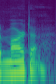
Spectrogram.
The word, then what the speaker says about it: Martha: It could be spelled with a T, but like I got a buddy who's whose wife is Mexican, but she pronounces it Marta. – Marta? – But it's spelled Martha.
